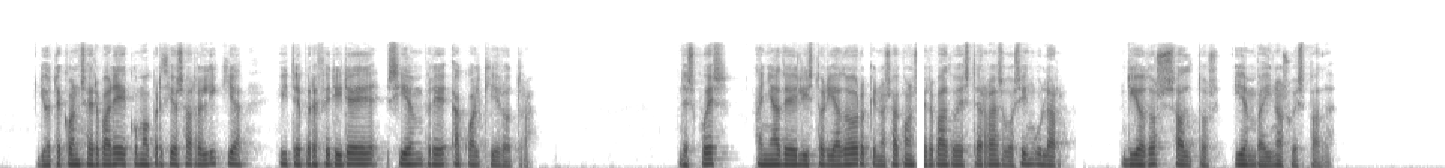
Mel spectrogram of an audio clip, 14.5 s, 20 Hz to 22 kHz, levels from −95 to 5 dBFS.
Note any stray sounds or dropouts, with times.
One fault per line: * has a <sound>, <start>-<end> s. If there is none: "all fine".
* has a dropout, 9.2-9.2 s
